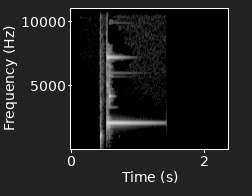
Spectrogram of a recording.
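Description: Cartoon-style sound effect for an animated 'like' button: a short rising pop about half a second in, followed at once by a bright, high ding that rings on and fades away over about a second.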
